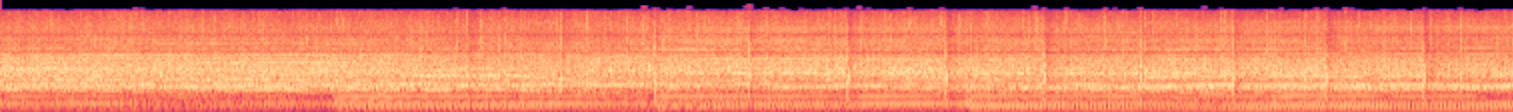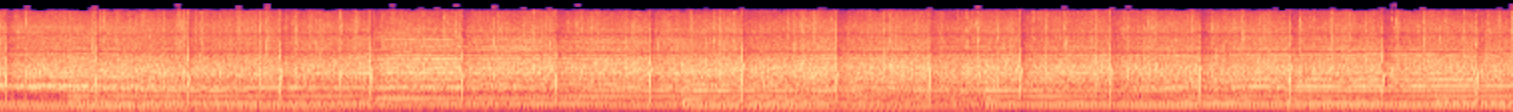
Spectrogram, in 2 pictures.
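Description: A church audience bursts into sustained, loud applause for three people who serve the church, dense clapping filling the space steadily for several seconds while a low organ or keyboard holds shifting chords underneath.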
